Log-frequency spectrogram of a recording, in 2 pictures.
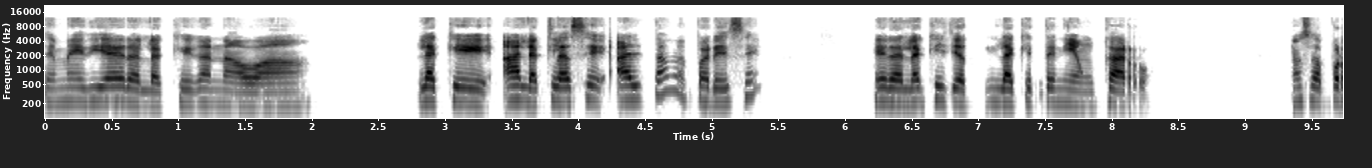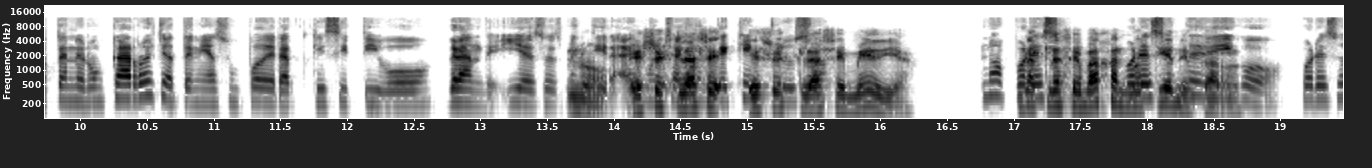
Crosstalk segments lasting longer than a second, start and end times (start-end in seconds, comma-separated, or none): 13.6-15.7, 17.0-18.8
